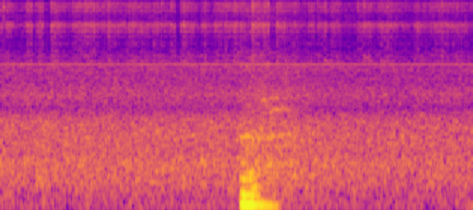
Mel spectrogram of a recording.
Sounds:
Sigh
